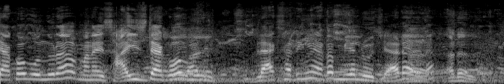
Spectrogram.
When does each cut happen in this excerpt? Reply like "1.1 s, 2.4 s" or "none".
2.0 s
